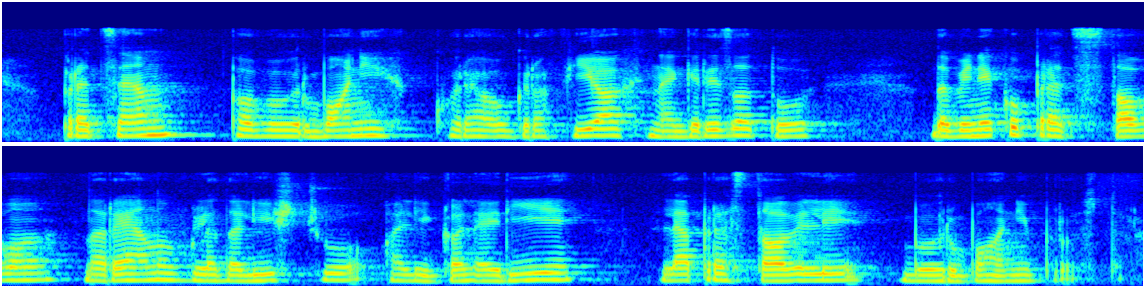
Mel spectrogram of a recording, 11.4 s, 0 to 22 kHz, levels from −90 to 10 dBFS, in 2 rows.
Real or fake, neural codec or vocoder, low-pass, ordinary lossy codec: real; none; 9.9 kHz; none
